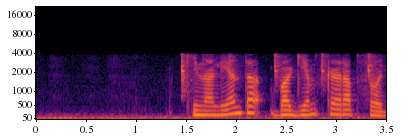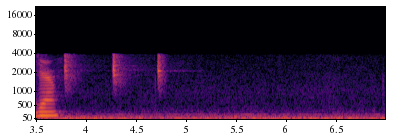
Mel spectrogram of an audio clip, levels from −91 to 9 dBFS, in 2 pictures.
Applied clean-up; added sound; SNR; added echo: none; Clock; 11 dB; none.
